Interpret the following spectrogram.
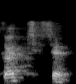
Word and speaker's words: Kutch: It is Kutch. मतलब छ की साउंड दो बार. Kutchchch. So chh they always miss. Google also miss chh. Gulf of Khambat and Gulf of Kutch.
